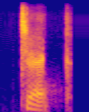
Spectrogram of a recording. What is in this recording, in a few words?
"tech", Indian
